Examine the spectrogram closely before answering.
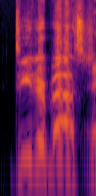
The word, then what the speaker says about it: Dieter Bastian: Dieter Bastian.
